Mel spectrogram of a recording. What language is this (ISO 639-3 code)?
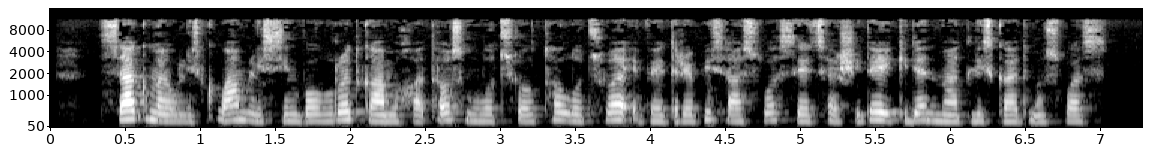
kat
